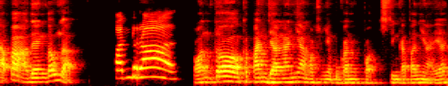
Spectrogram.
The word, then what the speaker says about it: Ctrl: Command ditulisnya ya, dibacanya. Kontrol.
